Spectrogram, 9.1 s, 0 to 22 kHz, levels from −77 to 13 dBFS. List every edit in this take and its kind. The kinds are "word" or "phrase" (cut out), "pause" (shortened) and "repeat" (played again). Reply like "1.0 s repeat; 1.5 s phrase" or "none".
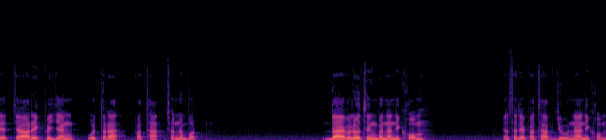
1.9 s pause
